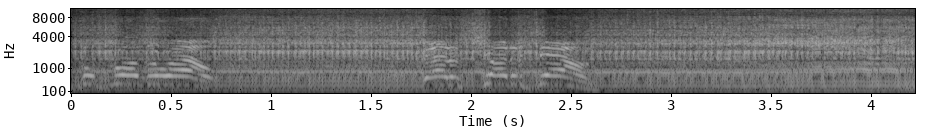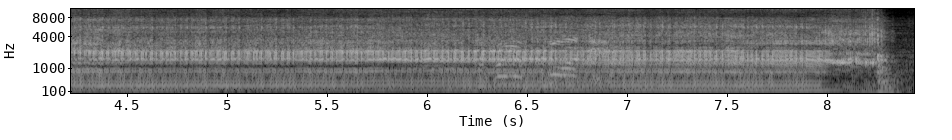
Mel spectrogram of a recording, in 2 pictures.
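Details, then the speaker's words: HPI Savage 1/8 nitro monster truck with a worn engine and two big scores on the sleeve: engine holds a high steady scream, truck driving forward on its own, then cuts out; throttle stuck open, shut down. "uh-oh we got wheel throttle issue it's going forward on its own I think I know what happened we got to shut it down weird issue we got a throttle glitch"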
